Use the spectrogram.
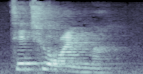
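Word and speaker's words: tɛkrɛma: So the KYE, right, is it makes that sound. So Wait, don't tell me. okay. Tetrama.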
